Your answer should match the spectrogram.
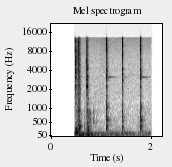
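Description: VHS cassette being pushed into a VCR: five sharp mechanical clicks at uneven spacing over a low hum, starting about half a second in and cutting off abruptly.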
